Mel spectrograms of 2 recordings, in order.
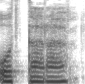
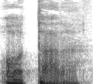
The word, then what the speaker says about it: Ōtara: So yeah, Ōtara or Te Pokeo Ōtara. Or It's over 20 episodes. Someone asked me on the comments, it's like, oh, okay, I will pronounce it correctly. So, Ōtara.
